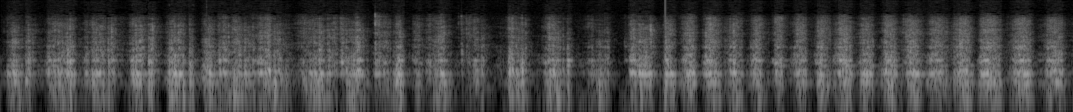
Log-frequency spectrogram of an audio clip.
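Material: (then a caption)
Woven fiber. Fingernails on both hands scratch fast across a beige striped loop-weave woven fiber carpet. The result is a continuous run of rapid, rough scratching strokes, about three per second, with a dry, crackly texture centered in the low-mid range and little bright ring after each stroke.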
